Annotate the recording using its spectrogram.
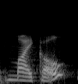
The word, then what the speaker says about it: Mikal: So this is Michael, and it's spelled M-I-K-A-L.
